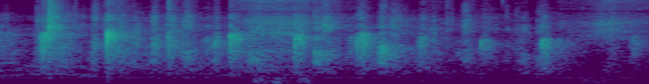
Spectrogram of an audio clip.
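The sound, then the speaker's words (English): An audience claps in worship to the Lord in a steady, continuous patter of many overlapping hand claps, fairly soft and even in level throughout, with no voices over it. “Give the Lord a clap of worship tonight.”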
